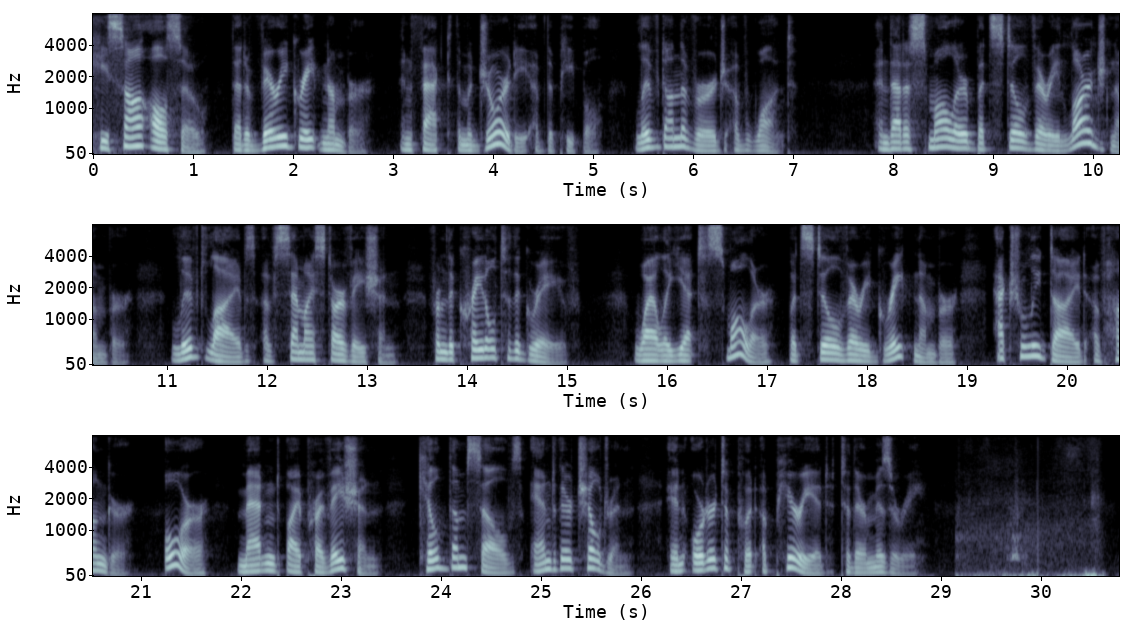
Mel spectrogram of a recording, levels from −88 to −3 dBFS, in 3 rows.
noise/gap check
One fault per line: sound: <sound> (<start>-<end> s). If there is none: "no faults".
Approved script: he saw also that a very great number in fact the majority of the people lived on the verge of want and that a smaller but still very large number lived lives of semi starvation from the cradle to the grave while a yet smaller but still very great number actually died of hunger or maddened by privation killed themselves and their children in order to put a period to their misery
sound: bark (29.1-30.7 s)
